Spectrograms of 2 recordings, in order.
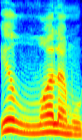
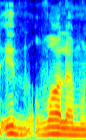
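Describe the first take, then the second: First: The dh sound merges fully into the emphatic consonant. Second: The dh sound is pronounced separately before the emphatic consonant. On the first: The speaker calls it right. "نقول إذ ظلموا، كأنما الذال تحذف" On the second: The speaker calls it wrong. "لا نقول إذ ظلموا"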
